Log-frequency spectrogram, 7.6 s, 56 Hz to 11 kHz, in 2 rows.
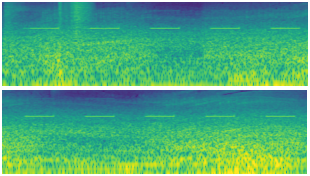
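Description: A truck in Euro Truck Simulator 2 reverses while parking, its reversing alarm beeping in an even, regular rhythm over the rumbling engine, with a brief hiss of air brakes near the start.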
